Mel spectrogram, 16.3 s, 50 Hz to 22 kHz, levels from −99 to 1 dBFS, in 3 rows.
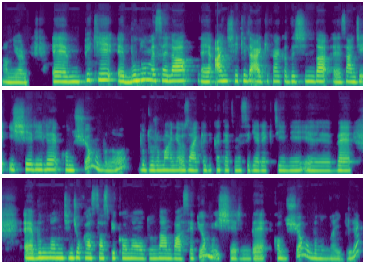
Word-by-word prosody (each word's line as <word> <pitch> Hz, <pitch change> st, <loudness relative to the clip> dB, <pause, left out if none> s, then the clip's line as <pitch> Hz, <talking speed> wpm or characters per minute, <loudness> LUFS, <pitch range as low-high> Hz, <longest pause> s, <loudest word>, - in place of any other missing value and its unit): Anlıyorum. 195 Hz, -2 st, 0 dB, 0.4 s
Emm, 215 Hz, 0 st, +3 dB
peki, 280 Hz, +1 st, +2 dB
e, 215 Hz, -3 st, +4 dB
bunu 250 Hz, +4 st, +6 dB
mesela, 250 Hz, -2 st, +3 dB
eee, 215 Hz, -1 st, +2 dB
aynı 240 Hz, 0 st, +6 dB
şekilde 245 Hz, 0 st, -1 dB
erkek 230 Hz, -1 st, +1 dB
arkadaşın 225 Hz, 0 st, -2 dB
da, 230 Hz, -1 st, +4 dB
eee, 200 Hz, -, 0 dB
sence 215 Hz, +1 st, 0 dB
iş 220 Hz, -1 st, -2 dB
yeriyle 220 Hz, 0 st, 0 dB
konuşuyor 205 Hz, -, -2 dB
mu 255 Hz, -, -4 dB
bunu? 180 Hz, +7 st, -6 dB, 0.2 s
Bu 200 Hz, -1 st, -1 dB
duruma, 195 Hz, 0 st, 0 dB
hani, 190 Hz, +1 st, -2 dB
özellikle 195 Hz, 0 st, -2 dB
dikkat 195 Hz, +1 st, -8 dB
etmesi 190 Hz, 0 st, -6 dB
gerektiğini, 185 Hz, 0 st, -4 dB
eee, 180 Hz, -2 st, -5 dB
ve, 185 Hz, -1 st, +1 dB, 0.5 s
eee, 195 Hz, -1 st, +5 dB
bunun 210 Hz, +1 st, +4 dB
onun 205 Hz, -1 st, +4 dB
için 200 Hz, +1 st, +2 dB
çok 215 Hz, 0 st, -1 dB
hassas 195 Hz, 0 st, 0 dB
bir 200 Hz, -, 0 dB
konu 195 Hz, -1 st, 0 dB
olduğundan 185 Hz, +1 st, -1 dB
bahsediyor 180 Hz, +3 st, -2 dB
mu? 255 Hz, -4 st, -1 dB
İş 180 Hz, -, -2 dB
yerinde 175 Hz, -, -4 dB
konuşuyor 190 Hz, -, -2 dB
mu 250 Hz, -9 st, -4 dB
bununla 175 Hz, -2 st, -5 dB
ilgili? 180 Hz, +6 st, -8 dB
200 Hz, 165 wpm, -22 LUFS, 190-225 Hz, 0.5 s, bunu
